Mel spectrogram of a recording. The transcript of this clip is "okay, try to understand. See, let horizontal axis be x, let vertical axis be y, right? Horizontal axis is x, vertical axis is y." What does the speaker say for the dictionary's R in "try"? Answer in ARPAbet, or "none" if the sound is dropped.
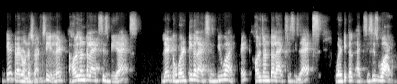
R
